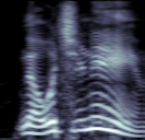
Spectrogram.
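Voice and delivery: high-pitched mock dispatcher; emergency operator. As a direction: imitate an operator prompting a caller.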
